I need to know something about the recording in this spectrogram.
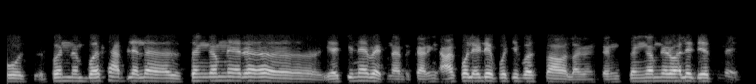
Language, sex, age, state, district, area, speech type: Marathi, male, 18-30, Maharashtra, Ahmednagar, rural, conversation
